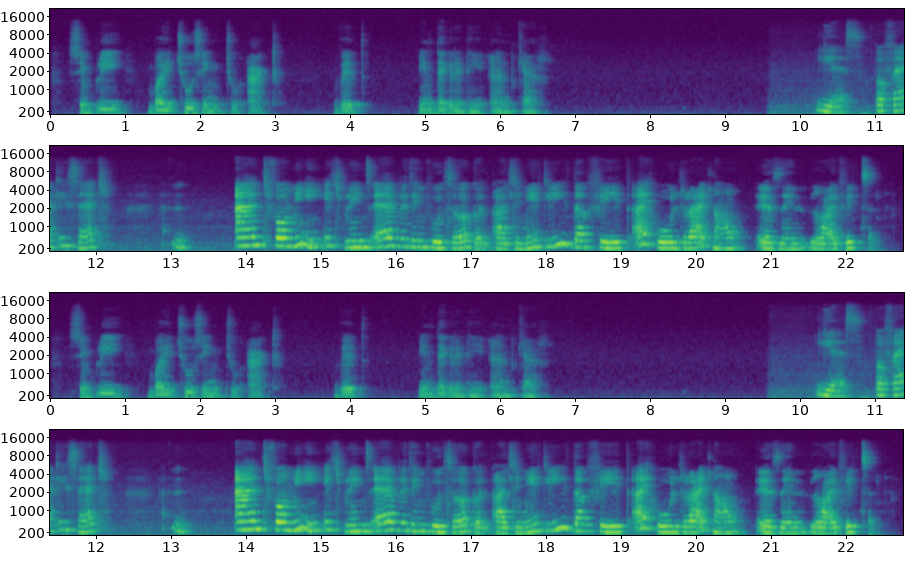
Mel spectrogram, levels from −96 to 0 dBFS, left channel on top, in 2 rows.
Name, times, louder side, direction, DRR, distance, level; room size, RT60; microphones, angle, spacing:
voice 1, 0.3-1.0 1.3-3.1 3.8-4.2 4.9-6.6, left 1 dB, 25° left, 0.8 m, -33 dB
voice 2, 10.2-10.6 11.0-12.2 13.0-13.2 13.8-22.4, equal, 15° right, 1.5 m, -22 dB
8.0 x 7.0 x 2.2 m
head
